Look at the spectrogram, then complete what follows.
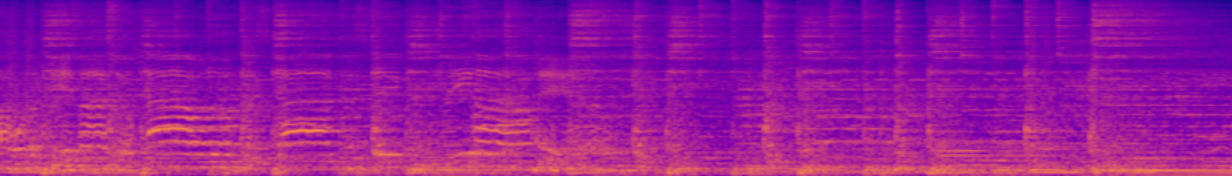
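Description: Live rock band playing: electric guitars, bass guitar and drum kit, with a singer's voice over about the first half.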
